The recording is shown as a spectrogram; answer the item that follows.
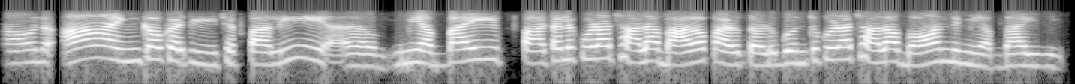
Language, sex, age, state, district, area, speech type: Telugu, female, 18-30, Telangana, Hyderabad, urban, conversation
